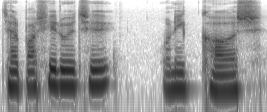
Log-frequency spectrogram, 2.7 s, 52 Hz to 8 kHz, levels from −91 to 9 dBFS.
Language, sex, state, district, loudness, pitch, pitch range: Bengali, male, West Bengal, Cooch Behar, -14 LUFS, 160 Hz, 150-170 Hz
